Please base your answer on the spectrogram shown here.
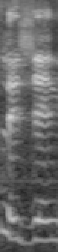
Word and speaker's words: Lejeune: Oh, Lejeune, yeah.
